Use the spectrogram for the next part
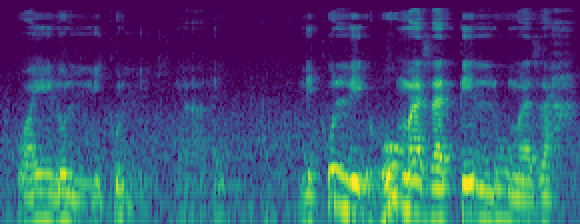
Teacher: Maka hukum dia sama, iaitu idgham bila ghunah, memasukkan bunyi tanwin ke dalam huruf lam dengan tanpa dengung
